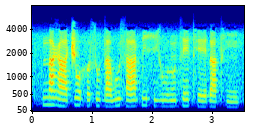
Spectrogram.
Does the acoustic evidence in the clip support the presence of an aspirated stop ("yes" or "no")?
yes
